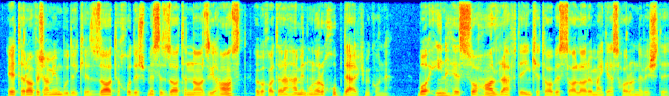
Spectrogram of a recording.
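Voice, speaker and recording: A man with a plain, everyday voice speaks at a moderate pace and a fairly low pitch, with ordinary pitch variation. The recording is very clean, with a silent background. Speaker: podcast host summarizing books. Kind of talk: scripted narration.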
